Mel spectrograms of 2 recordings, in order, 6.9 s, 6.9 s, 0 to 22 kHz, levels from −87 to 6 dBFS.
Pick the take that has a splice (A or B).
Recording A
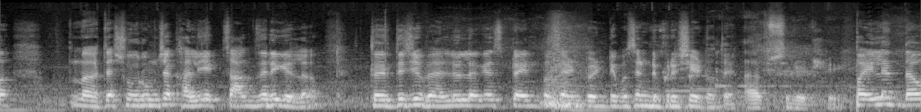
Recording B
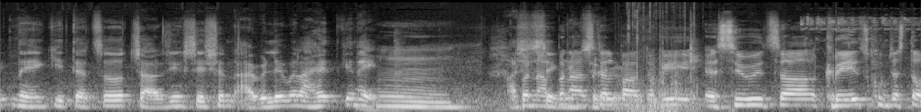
B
